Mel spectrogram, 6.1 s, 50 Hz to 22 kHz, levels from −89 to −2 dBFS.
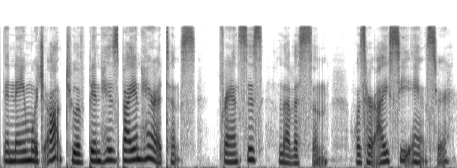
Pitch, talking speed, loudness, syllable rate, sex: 215 Hz, 145 wpm, -17 LUFS, 4.9 syllables/s, female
